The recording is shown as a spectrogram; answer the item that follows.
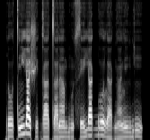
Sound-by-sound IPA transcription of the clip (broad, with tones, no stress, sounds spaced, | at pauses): ɾ o˧ t ĩ˦ j a˦˨ ʃ e˨ ɡ a˨ t a˨˦ ɾ ã˧ b ũ˨ s e˨˦ j a˦ ɡ͡b o˦˨ l a˨ ɡ ã˨˦ l ĩ˦ ɡ ĩ˦˨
